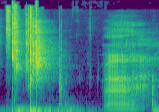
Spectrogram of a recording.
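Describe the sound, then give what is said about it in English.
A beer can from the refrigerator being cracked open, with a sharp burst of hiss and a click, followed by a short voiced sigh. “beer crack. Cheers to you. I almost fucked up and bought all bottles this week. I'm glad I had a couple of cans remaining in my refrigerator.”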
